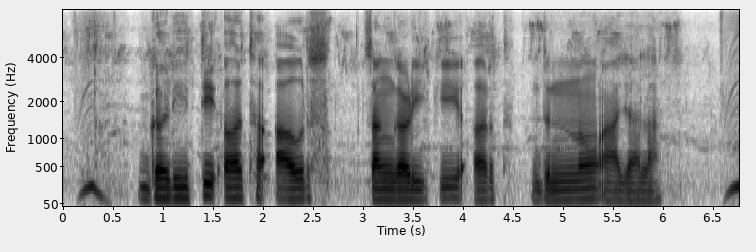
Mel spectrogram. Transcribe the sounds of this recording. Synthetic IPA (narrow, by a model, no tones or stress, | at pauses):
ɡəɽiːt̪iʔəɾt̪ʰaʊɾs | t͡ʃə̃ŋɡəɽikiəɾt̪ʰ | d̪ʊnːõʔa̰ːd͡ʒaːlaː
